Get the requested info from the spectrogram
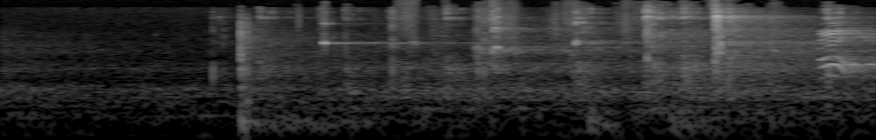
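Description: Table tennis rally: a sharp click of the serve about a second in, then a quick, uneven run of ball hits off the paddles and bounces on the table.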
